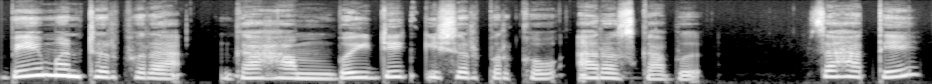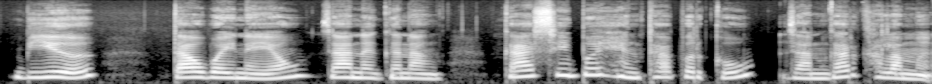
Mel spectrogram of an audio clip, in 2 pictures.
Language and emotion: Bodo, neutral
